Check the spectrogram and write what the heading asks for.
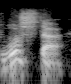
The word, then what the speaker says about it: Worcester: of my university, and he was going Worcester, Worcester, and I said it's Worcester.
